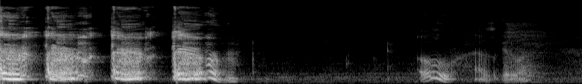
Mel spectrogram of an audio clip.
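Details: A female orthopedic surgeon recovering at home from COVID-19 does a "phlegm gym" airway clearance exercise to cough up phlegm from the lungs; productive cough.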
